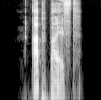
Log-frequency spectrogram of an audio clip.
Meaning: inflection of abbeißen: 1. second/third-person singular dependent present 2. second-person plural dependent present
- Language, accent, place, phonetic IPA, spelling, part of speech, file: German, Germany, Berlin, [ˈapˌbaɪ̯st], abbeißt, verb, De-abbeißt.ogg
